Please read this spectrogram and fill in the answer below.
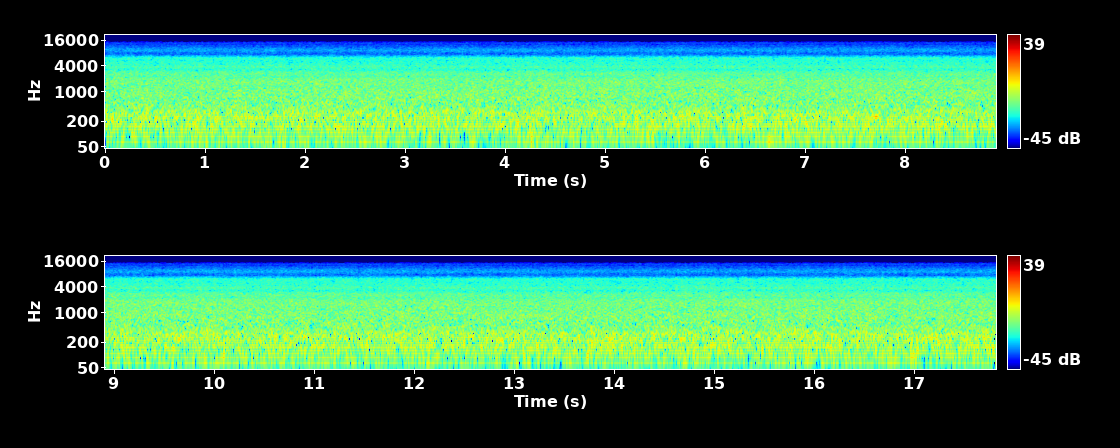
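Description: Steady, unbroken rush of Brooks Falls, white water pouring over the lip of the falls.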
